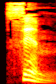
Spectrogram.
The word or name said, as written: sim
